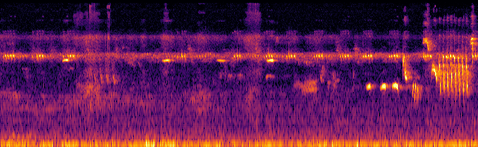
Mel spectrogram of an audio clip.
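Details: High, even cricket trilling fills a night beside a sunflower field, broken by scattered short chirps, a few mid-pitched whistled notes, and a dense rapid buzzy burst near the end.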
